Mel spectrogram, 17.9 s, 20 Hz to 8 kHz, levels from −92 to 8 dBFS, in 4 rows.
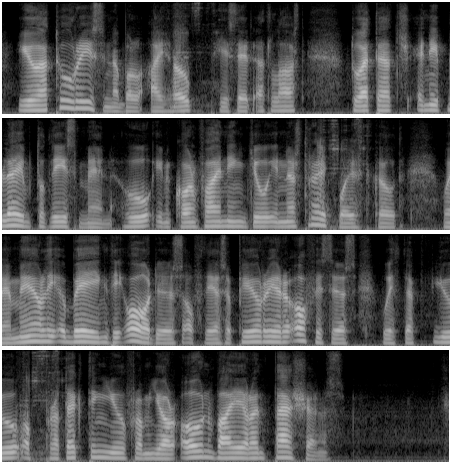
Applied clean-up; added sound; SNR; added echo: neural separator model SepFormer DNS4.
